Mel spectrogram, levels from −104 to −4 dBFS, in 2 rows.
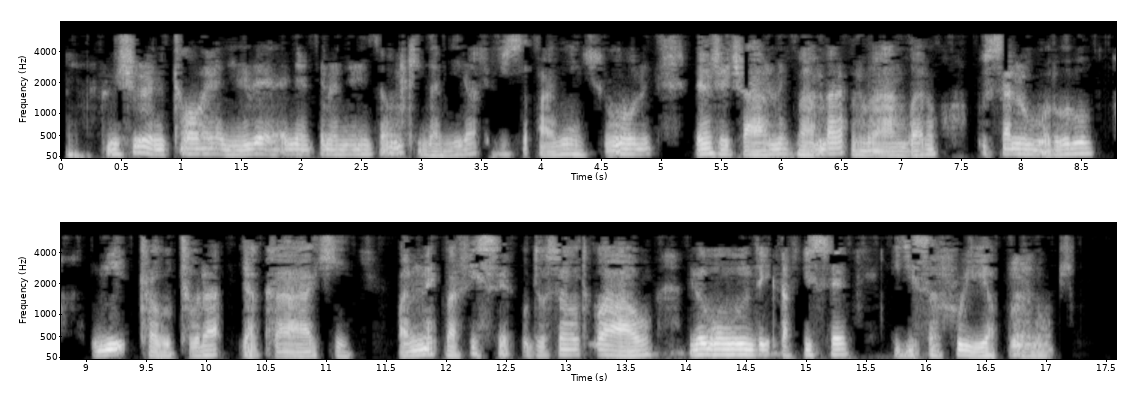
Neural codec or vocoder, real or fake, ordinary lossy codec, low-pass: codec, 24 kHz, 1 kbps, SNAC; fake; MP3, 24 kbps; 7.2 kHz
